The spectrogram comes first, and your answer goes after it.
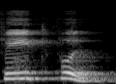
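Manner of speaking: "फेथफुल" in two separate beats; syllable by syllable. Shown as a demonstration. Teacher showing a two syllable word, "फेथफुल" split in two. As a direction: pause between "फेथ" and "फुल" in "फेथफुल". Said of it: "two syllable word".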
